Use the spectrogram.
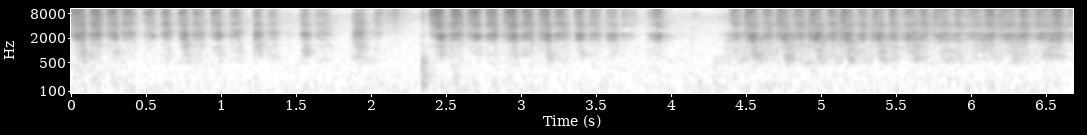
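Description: A colored pencil rubs a thin paper mandala page resting on a table in small, quick strokes along the top edge while the other hand holds the sheet. The result is a steady, bright, scratchy rasp centered around 2.4 kHz, with brief pauses near the 2- and 4-second marks.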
